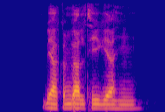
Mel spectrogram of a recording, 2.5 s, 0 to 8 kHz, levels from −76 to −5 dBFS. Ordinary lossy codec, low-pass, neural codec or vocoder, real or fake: AAC, 32 kbps; 7.2 kHz; none; real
